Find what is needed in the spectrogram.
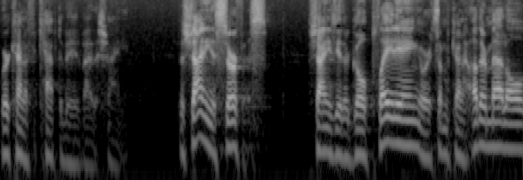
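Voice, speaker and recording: A man with an American accent speaks at a fairly quick pace against a quiet background. His somewhat breathy voice shows big swings in loudness. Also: medium pitch for a man, lively intonation. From Massachusetts, Worcester. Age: 40s. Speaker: pastor. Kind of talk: sermon. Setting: church.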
